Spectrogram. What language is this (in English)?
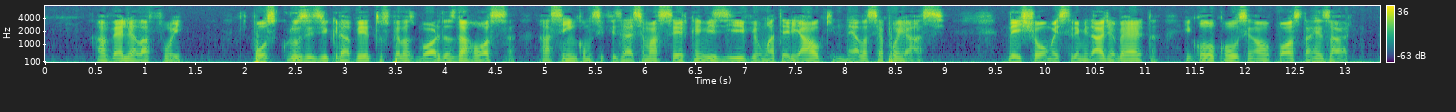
Portuguese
